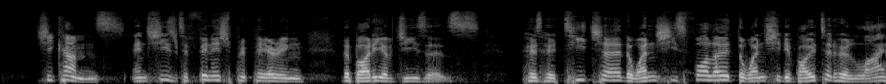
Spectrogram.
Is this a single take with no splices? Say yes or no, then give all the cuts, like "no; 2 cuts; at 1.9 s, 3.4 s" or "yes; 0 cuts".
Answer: no; 2 cuts; at 1.8 s, 5.4 s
